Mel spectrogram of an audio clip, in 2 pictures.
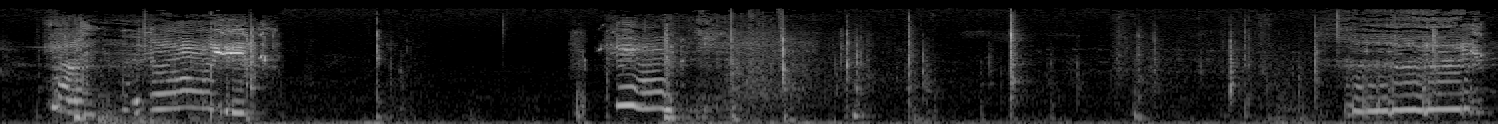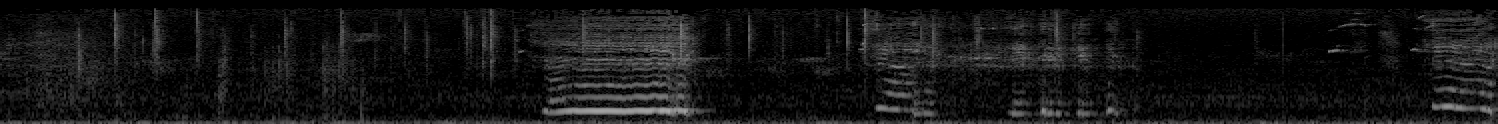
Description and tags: dog whine
Dog whining in suburban backyard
